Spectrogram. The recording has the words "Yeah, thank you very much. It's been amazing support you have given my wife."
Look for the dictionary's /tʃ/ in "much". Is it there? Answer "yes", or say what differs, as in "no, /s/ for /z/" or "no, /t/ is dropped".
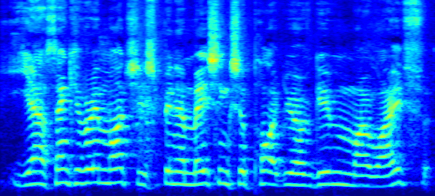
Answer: yes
